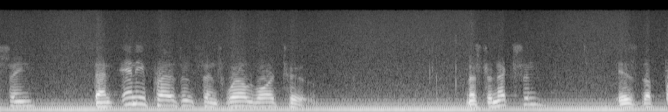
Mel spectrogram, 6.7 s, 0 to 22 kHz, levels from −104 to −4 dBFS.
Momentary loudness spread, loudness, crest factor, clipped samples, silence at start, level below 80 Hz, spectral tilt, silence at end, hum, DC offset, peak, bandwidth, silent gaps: 8 LU; -22 LUFS; 18 dB; under 0.1%; 0 s; -26 dBFS; -9 dB/octave; 0 s; none; under 0.1%; -4 dBFS; 13 kHz; none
